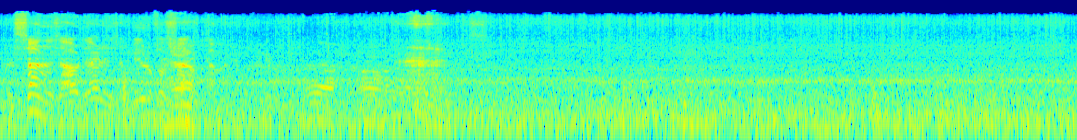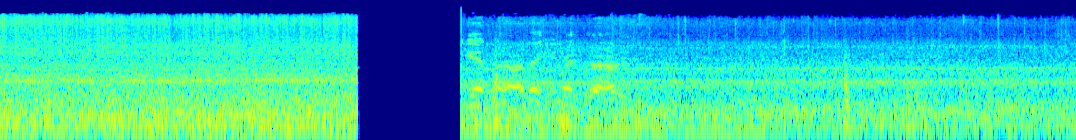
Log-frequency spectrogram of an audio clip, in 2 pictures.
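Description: A car's tyres hiss and rumble steadily on a wet road.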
